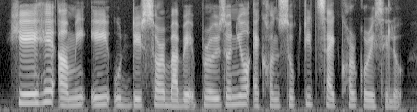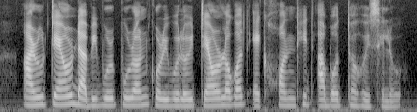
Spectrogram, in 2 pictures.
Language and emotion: Assamese, neutral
